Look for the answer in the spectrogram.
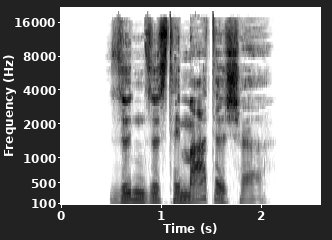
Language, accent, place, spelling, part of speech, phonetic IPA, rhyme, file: German, Germany, Berlin, synsystematischer, adjective, [zʏnzʏsteˈmaːtɪʃɐ], -aːtɪʃɐ, De-synsystematischer.ogg
- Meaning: inflection of synsystematisch: 1. strong/mixed nominative masculine singular 2. strong genitive/dative feminine singular 3. strong genitive plural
